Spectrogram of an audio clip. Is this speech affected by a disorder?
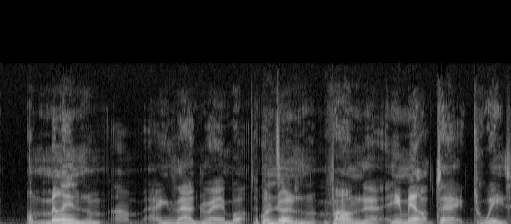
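Yes: ALS (motor neurone disease); young onset, speech affected first, voice worsened rapidly, nerve conduction testing; really early stages, recently diagnosed, borderline tests, on medication, in drug trials, seen by professor McDermott; speaking takes double energy, lags in banter, struggled saying solicitor, eating, drinking unaffected.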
